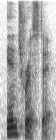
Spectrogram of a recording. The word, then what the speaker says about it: interesting: word also would be three syllables with the accent on that first syllable interesting interesting here's the word interest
